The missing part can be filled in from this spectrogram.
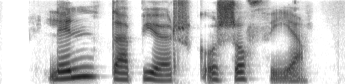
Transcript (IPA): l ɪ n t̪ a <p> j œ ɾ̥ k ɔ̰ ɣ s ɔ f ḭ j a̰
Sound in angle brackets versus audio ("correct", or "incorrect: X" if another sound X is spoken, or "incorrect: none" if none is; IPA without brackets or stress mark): correct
